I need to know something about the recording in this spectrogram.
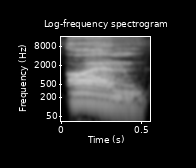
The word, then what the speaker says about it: Iyan: The results from camp load, the results from Beehive, and then latterly the results from the Iron, that's spelled IYAN, also showed consistent results too.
